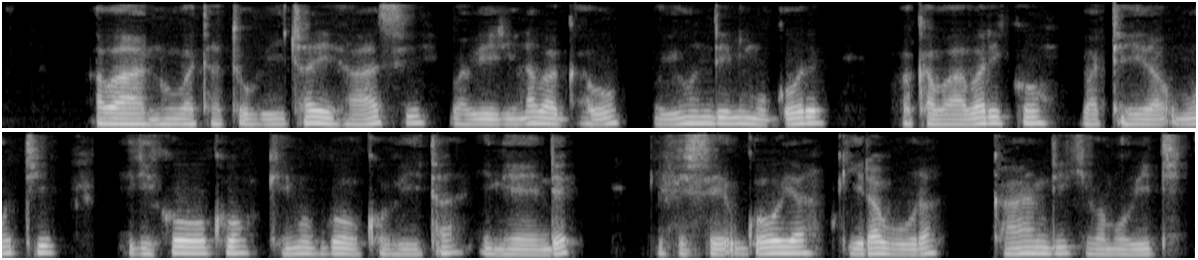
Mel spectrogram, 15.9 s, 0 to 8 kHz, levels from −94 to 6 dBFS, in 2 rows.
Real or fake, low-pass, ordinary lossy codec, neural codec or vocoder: fake; 7.2 kHz; AAC, 32 kbps; codec, 16 kHz, 8 kbps, FunCodec, trained on Chinese and English, 25 frames a second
